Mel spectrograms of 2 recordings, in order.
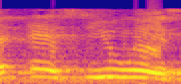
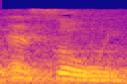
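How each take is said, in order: First: S U N spelled letter by letter; the sky's sun, spelled as letters. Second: S O N spelled letter by letter, quick; the Son, spelled as letters. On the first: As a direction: spell out S U N, each letter distinct. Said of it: "look for the S O N". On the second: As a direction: spell out S O N to set it against the sun. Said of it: "can't see the S U N". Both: Shown as a demonstration.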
